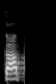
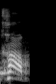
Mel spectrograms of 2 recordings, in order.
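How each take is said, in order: First: Said in the usual way. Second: খাপ with a puff of air on the খ; aspirated K. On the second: Shown as a demonstration. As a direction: open খাপ on an airy kh. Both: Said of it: "কাপ থেকে হবে খাপ".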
